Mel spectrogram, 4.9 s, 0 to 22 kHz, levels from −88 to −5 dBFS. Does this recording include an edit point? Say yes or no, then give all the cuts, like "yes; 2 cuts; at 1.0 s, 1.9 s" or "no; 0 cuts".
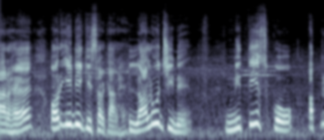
yes; 1 cut; at 1.8 s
